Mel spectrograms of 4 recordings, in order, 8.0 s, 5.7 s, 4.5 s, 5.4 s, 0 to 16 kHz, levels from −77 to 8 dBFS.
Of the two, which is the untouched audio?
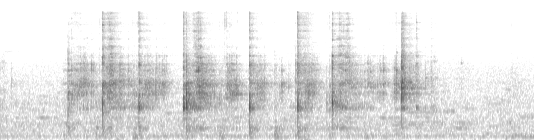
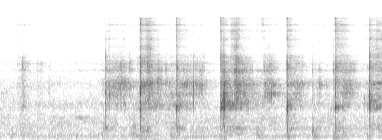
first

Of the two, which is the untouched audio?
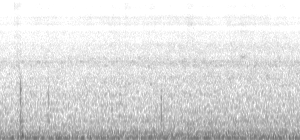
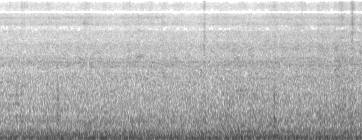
second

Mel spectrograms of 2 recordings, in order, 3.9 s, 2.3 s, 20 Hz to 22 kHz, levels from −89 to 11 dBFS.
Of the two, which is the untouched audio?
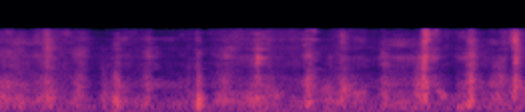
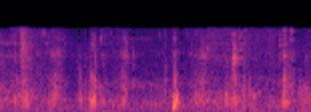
second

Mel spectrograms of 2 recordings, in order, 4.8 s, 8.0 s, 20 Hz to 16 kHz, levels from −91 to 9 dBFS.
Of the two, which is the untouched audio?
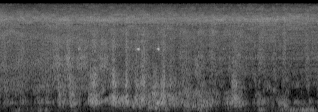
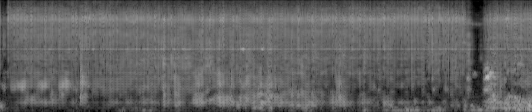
first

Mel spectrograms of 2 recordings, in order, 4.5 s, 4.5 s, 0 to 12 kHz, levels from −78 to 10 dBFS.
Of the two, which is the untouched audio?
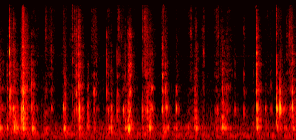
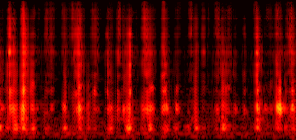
first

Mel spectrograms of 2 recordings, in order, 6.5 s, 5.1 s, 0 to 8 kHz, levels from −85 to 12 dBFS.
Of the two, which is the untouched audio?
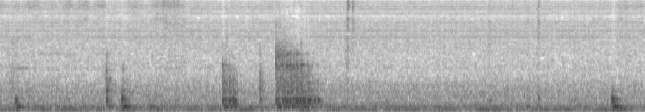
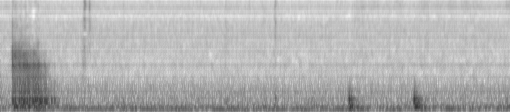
first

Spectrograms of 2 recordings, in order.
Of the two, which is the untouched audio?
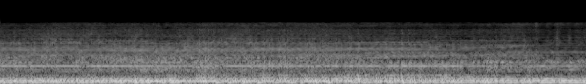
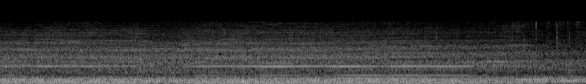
second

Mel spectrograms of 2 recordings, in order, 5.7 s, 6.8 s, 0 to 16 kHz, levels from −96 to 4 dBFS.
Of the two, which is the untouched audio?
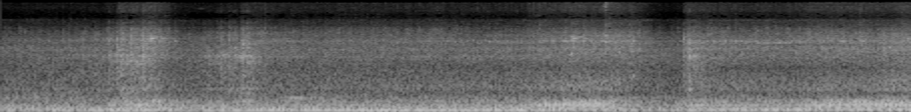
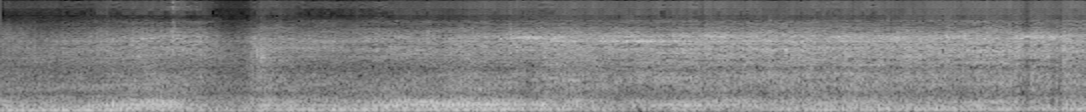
first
